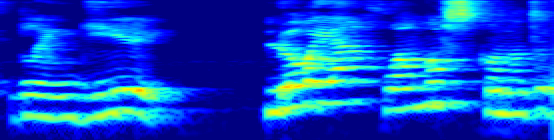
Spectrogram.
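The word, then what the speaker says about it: Glen Garioch: Y otro súper curioso es el que, leyendo la etiqueta, diríais Glengarioch o Glengarioch. Este es uno de los más difíciles, es Glengiry.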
